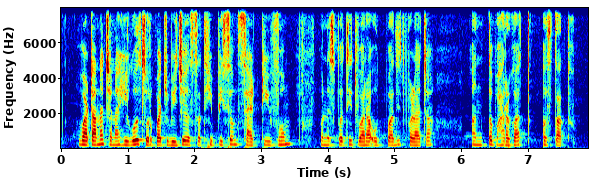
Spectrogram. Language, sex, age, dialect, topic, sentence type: Marathi, female, 46-50, Northern Konkan, agriculture, statement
